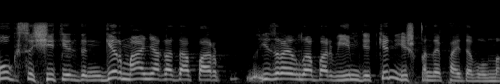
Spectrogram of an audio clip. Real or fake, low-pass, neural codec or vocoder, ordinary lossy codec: real; 7.2 kHz; none; none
